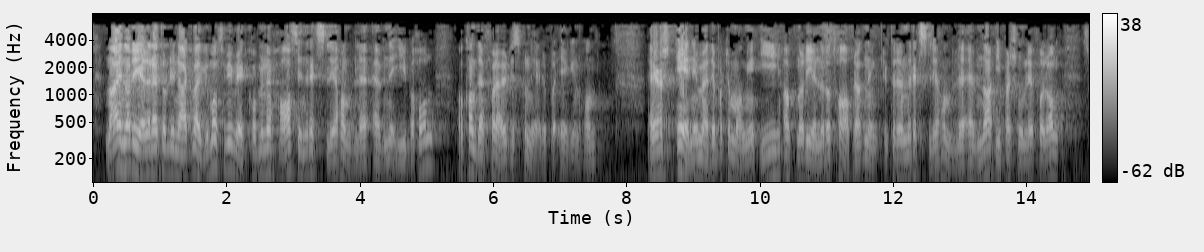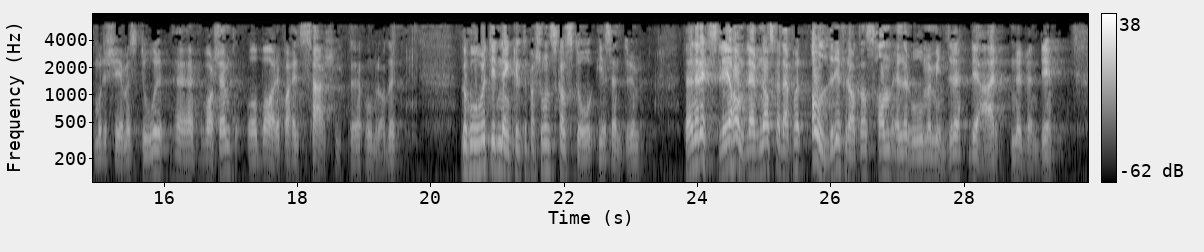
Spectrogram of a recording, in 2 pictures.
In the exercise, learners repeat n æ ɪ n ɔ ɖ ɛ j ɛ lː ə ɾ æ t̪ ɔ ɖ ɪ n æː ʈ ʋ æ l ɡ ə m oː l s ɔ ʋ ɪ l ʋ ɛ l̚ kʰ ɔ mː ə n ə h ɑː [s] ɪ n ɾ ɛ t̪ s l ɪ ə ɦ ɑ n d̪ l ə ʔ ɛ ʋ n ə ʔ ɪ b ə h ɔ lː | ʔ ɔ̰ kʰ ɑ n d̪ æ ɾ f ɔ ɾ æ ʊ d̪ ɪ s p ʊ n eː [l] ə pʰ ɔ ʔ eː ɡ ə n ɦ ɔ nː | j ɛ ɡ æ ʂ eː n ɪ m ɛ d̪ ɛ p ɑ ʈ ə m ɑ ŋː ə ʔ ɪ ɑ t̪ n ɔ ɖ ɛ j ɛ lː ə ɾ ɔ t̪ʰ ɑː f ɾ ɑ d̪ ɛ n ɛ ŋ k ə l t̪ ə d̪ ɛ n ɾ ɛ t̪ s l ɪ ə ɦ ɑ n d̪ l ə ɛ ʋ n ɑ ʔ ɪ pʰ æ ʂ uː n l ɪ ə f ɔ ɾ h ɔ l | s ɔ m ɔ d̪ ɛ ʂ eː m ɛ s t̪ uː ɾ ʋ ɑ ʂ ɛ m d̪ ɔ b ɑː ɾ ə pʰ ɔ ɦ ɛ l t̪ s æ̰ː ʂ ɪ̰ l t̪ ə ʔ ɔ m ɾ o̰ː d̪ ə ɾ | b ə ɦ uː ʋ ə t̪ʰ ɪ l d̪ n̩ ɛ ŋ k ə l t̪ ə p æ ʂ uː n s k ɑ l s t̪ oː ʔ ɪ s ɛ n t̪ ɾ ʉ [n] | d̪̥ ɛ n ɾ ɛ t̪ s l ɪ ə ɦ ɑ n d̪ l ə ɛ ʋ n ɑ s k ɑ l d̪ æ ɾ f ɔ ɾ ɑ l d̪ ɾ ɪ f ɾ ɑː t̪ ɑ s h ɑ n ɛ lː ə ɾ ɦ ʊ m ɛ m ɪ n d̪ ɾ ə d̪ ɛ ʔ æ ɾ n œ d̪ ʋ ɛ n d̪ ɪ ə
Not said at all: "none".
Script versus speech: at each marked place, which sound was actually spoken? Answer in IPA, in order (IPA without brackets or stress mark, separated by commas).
s, ɾ, m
